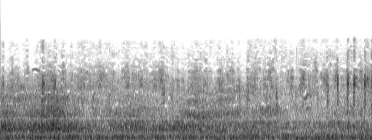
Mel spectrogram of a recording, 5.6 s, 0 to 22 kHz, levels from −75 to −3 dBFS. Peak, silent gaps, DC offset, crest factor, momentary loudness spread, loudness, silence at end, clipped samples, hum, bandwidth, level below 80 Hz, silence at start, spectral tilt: -2 dBFS; none; under 0.1%; 18 dB; 7 LU; -21 LUFS; 0 s; under 0.1%; none; 7.4 kHz; -28 dBFS; 0 s; -7.5 dB/octave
